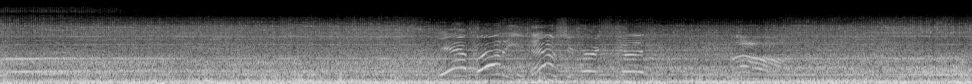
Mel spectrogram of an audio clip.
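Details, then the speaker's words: 1962 Farmall 140 tractor, after sitting about 10 years, now running after a spark plug wiring error (it had been firing the wrong cylinder) was corrected: deep, steady, even rumble with no misses, normal running. "not believe how much of a difference that made the engine sounds good"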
